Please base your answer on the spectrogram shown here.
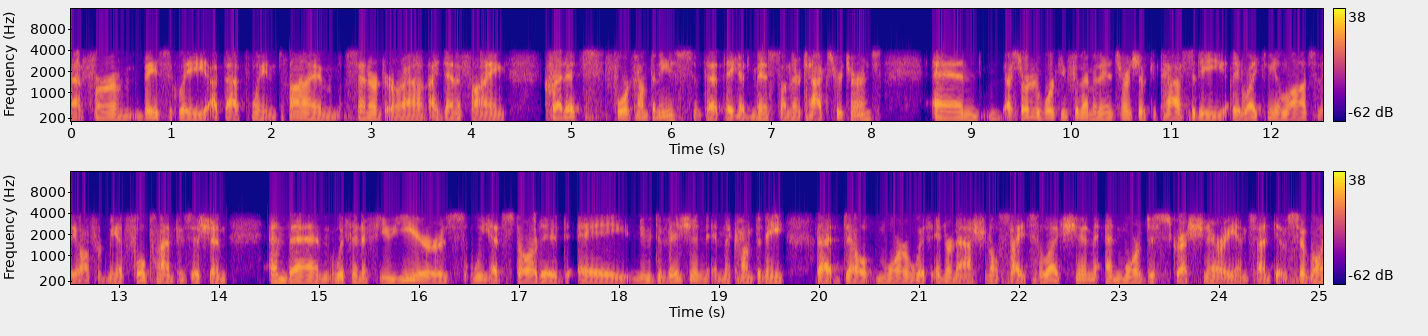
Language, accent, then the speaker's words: English; New York City, New York, United States; And growing up in New York City, I was always a Mets fan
